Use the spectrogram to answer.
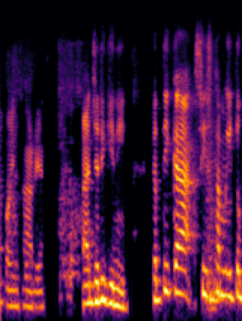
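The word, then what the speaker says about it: Poincaré: dengar matematikawan Henry poincare tulisannya poincare ya Tapi bacanya points are a jadi gini ketika sistem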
